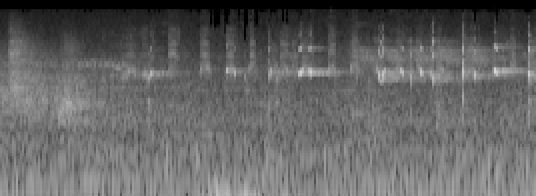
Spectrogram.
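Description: Marker squeaking and tapping on a whiteboard as a word is written: a run of short, high squeaks and small taps from about a second in.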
